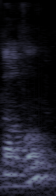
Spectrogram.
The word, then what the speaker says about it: Dhawal: yes my name is double d-h-a-w-a-l the W is pronounced as a v why because [ __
